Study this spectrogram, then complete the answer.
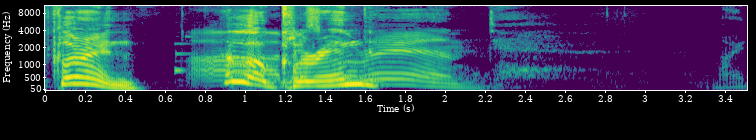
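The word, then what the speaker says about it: Clorinde: How is it pronounced Clarinde? When it's clearly no A in the name. It's Clarinde.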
